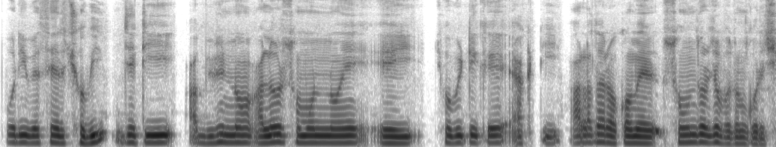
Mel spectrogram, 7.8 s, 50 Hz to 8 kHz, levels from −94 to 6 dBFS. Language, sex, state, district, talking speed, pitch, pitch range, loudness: Bengali, male, West Bengal, Paschim Medinipur, 110 wpm, 140 Hz, 135-150 Hz, -16 LUFS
